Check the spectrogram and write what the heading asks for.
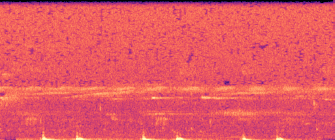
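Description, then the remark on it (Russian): A heartbeat thumps in three paired lub-dub beats, low and muffled, evenly spaced with brief silences between, moderately loud with no voices. “Ты мое сердце?”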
